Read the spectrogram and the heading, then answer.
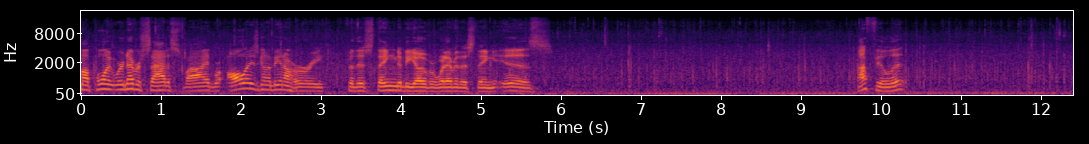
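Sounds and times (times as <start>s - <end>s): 
speech: 0.0s - 5.9s, 9.7s - 10.4s
steady rain falling: 0.0s - 12.3s.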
